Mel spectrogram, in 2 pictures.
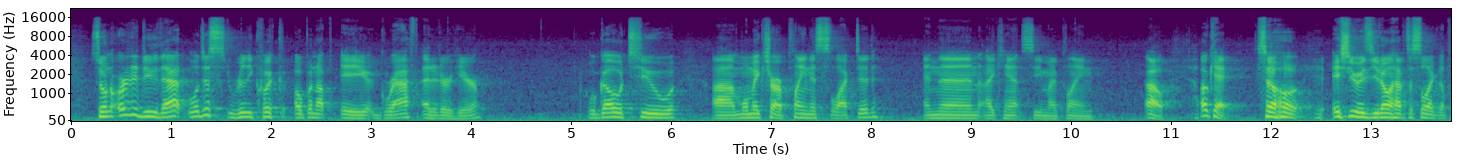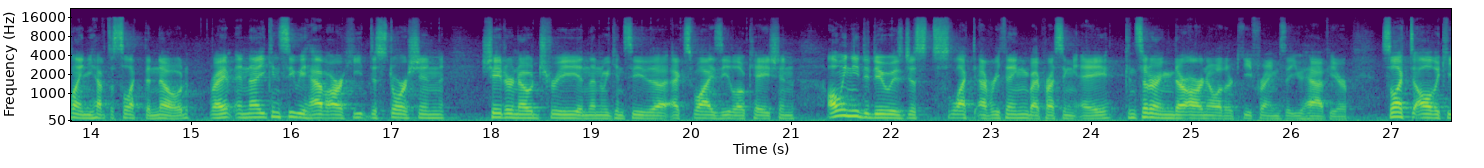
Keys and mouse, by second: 7.0-7.5 drag, 10.3-11.8 drag, 16.7-17.7 drag, 22.8 a, 23.0 a.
